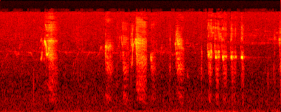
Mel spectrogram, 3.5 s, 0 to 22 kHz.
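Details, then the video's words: Black stork chicks, Estonia, 18 May 2019, with a fourth chick: raspy, wheezing bursts come in quick irregular clusters, some stuttering, over faint background noise and a thin whistle from another bird. "Estonian Black Storks - Fourth chick"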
